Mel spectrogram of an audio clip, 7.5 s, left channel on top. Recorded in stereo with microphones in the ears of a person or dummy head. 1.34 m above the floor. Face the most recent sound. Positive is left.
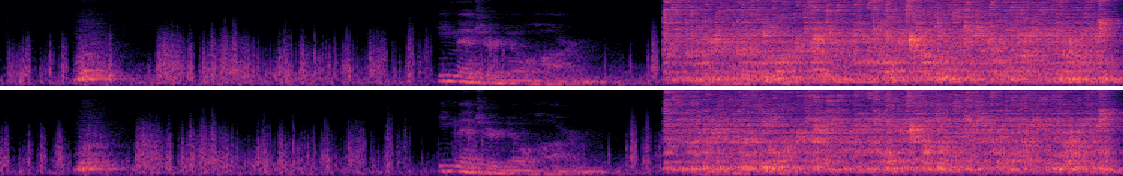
turn(degrees=40)  # may be behind; listen again after turning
